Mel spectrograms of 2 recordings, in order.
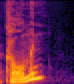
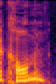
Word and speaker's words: Kormind: Corman? – Ja. – Navnebror til den amerikanske producer, Roger Corman? – Næsten. K-O-R-M-I-N-D, men det udtales på samme måde.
